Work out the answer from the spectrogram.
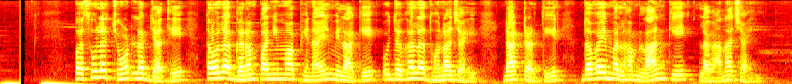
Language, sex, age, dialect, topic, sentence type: Chhattisgarhi, male, 18-24, Western/Budati/Khatahi, agriculture, statement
